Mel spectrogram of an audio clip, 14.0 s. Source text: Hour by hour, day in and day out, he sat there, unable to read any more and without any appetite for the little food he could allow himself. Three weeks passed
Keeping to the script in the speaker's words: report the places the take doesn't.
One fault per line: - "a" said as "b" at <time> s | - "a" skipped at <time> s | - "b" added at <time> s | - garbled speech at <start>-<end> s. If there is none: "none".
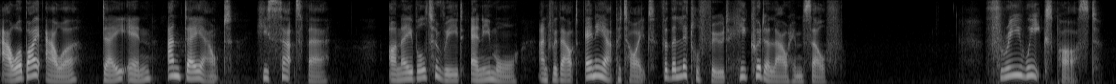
none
